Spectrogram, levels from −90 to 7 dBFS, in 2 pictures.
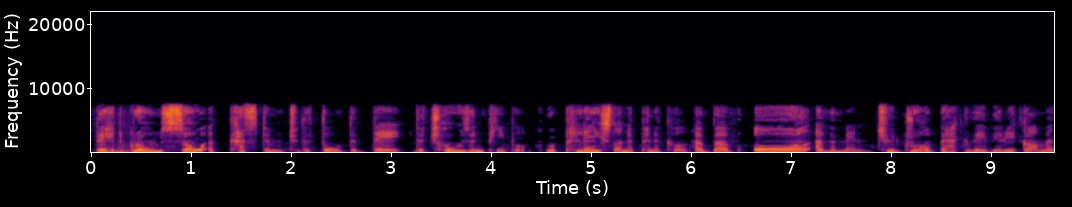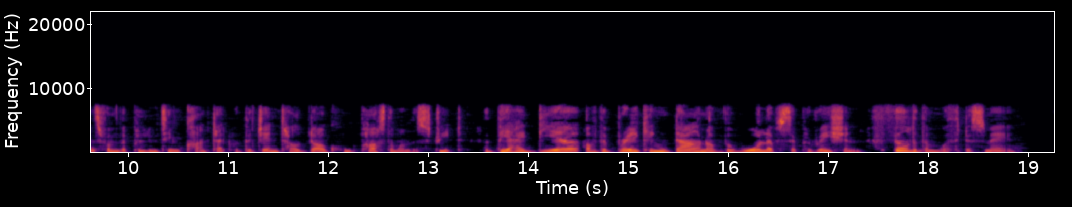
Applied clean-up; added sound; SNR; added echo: none; none; none; none.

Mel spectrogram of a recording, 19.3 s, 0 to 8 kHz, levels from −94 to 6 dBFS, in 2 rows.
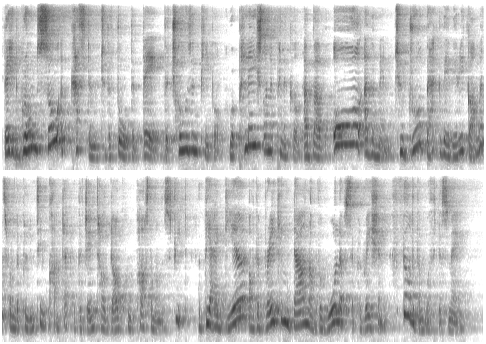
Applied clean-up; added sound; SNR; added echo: none; none; none; reverberation time 1.7 s.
